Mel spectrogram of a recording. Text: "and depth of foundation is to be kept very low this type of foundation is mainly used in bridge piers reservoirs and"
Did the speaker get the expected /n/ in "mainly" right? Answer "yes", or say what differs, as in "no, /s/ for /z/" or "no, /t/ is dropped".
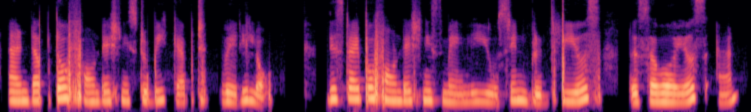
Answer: yes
